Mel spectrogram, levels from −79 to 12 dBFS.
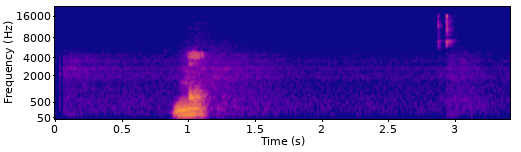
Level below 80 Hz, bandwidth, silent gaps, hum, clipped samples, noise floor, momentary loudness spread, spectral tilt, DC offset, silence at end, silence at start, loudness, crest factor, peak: -64 dBFS; 16 kHz; none; none; under 0.1%; -62 dBFS; 20 LU; -6.5 dB/octave; under 0.1%; 0.45 s; 0.9 s; -22 LUFS; 24 dB; -2 dBFS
